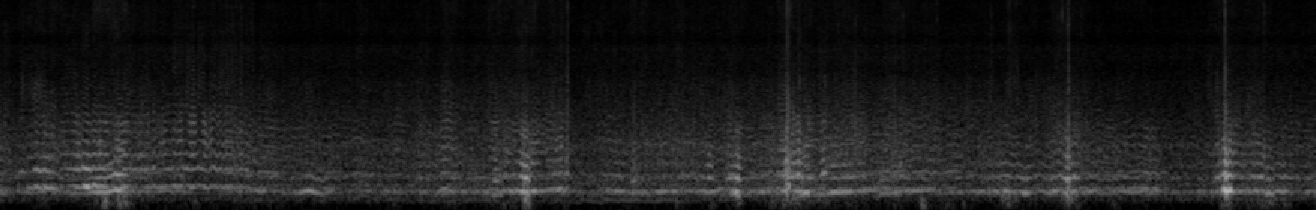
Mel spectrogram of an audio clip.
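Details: Many honey bees in their hive produce a thick, even hum with layered overtones, the drone wavering gently, punctuated by a few crisp ticks and one louder close buzz near the end.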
